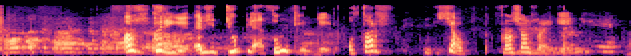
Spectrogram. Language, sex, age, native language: Icelandic, other, 18-19, Icelandic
